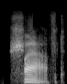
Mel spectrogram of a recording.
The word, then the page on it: shaft: American English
